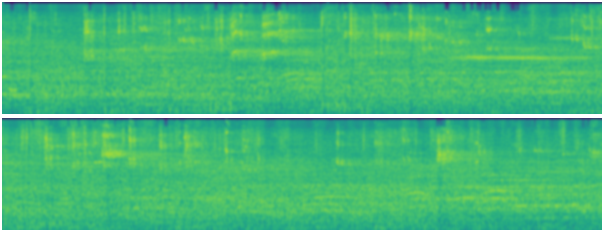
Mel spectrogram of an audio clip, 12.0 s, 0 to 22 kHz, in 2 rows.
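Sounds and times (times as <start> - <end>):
echoing din of voices: 0.0 - 12.0
basketball dribbling on gym floor: 0.2 - 2.6.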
